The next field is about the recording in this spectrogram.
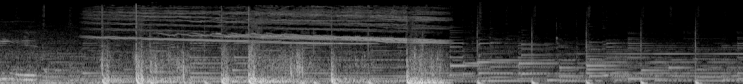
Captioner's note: fireworks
